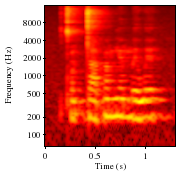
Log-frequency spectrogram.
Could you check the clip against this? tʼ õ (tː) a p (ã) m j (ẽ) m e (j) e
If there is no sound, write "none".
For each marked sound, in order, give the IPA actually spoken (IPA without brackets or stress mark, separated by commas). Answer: tː, ã, ẽ, w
